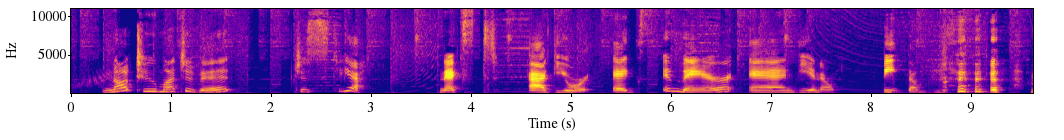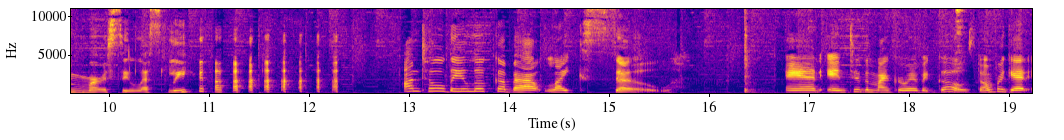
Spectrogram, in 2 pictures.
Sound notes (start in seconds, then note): 10.7 laughs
